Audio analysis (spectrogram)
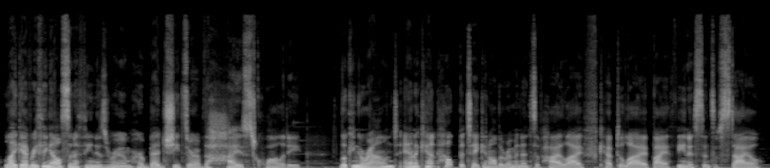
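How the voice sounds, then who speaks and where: A woman reading scripted narration for an audio drama, in a lively, expressive way. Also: on the low side, dry recording.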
